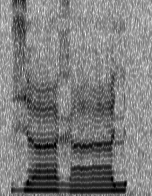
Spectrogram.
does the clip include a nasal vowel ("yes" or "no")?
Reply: no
